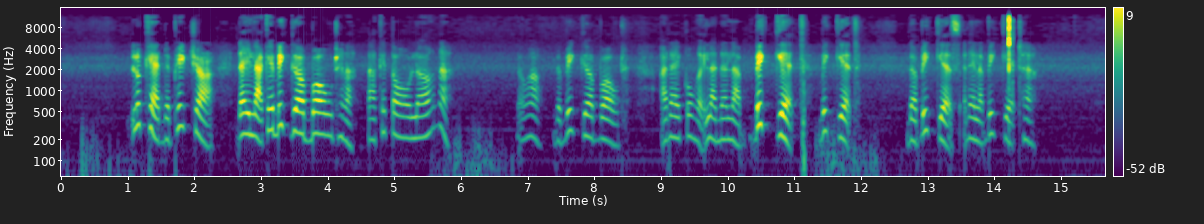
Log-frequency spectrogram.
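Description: A woman speaks clearly and slowly, as if teaching, over an online call.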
